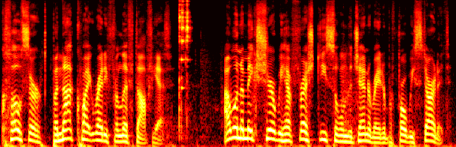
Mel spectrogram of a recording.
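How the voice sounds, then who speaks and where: A man's voice: a little high, animated, fairly quick, slight background noise, close to an everyday voice. A man voicing a brainy, polite teenage turtle inventor in an audio drama, chatty, precise and earnest. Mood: focused, upbeat. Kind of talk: conversational audio drama acting.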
